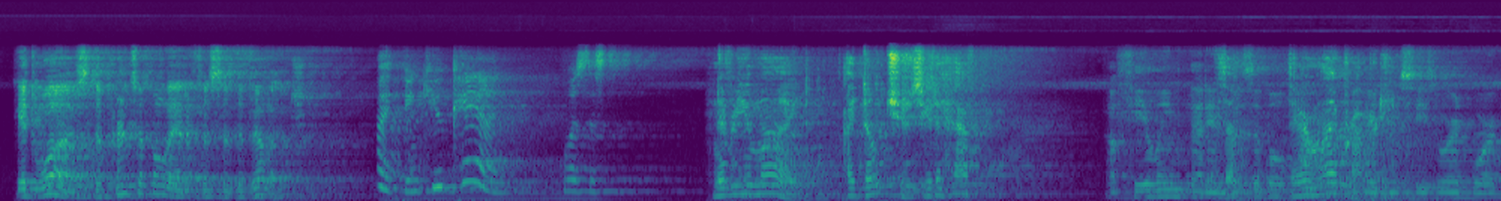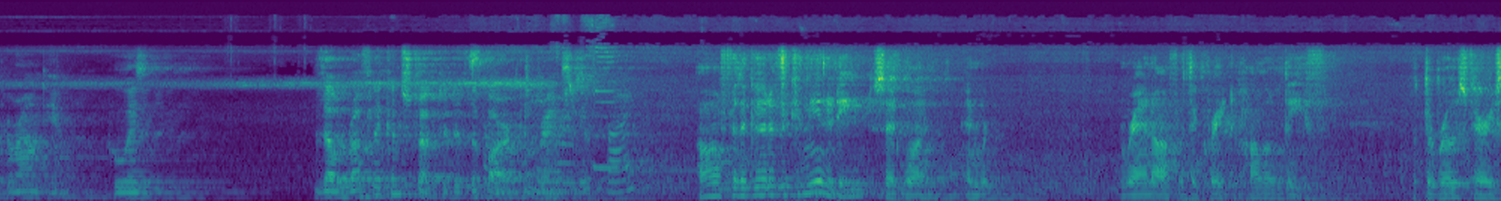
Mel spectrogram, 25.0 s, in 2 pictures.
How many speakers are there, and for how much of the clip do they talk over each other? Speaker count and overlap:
four, about 11%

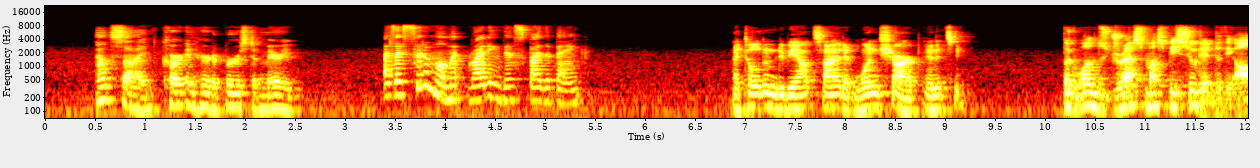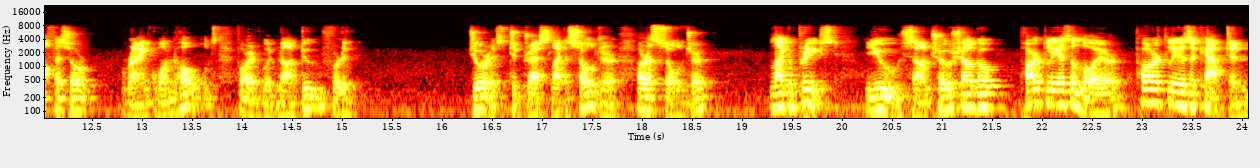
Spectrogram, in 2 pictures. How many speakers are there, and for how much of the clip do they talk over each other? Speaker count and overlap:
four, no overlap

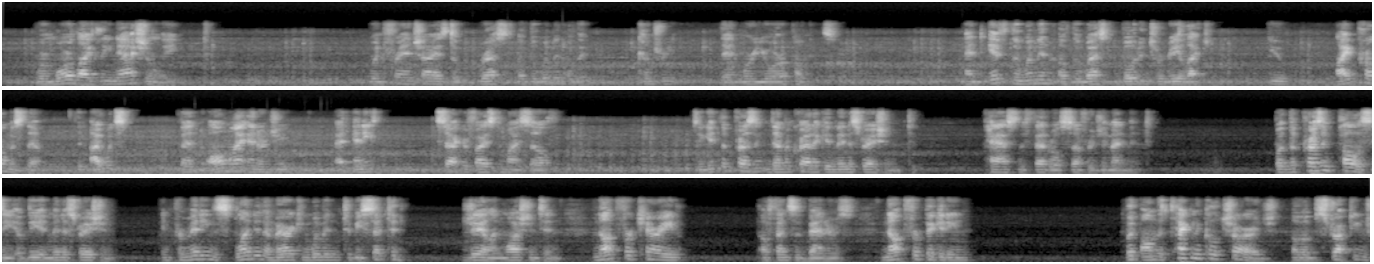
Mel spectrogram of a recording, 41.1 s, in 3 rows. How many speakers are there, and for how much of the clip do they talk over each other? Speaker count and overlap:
one, no overlap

